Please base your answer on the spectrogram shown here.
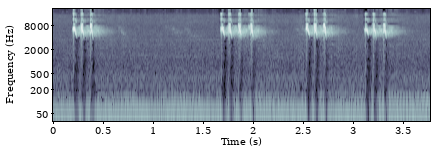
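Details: Small bird giving four short bursts of quick, high chirping notes, each burst three or four sharp tweets, separated by pauses, over a low constant background rumble.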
